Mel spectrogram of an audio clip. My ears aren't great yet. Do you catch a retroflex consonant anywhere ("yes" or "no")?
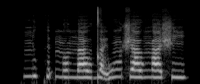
no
